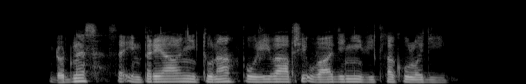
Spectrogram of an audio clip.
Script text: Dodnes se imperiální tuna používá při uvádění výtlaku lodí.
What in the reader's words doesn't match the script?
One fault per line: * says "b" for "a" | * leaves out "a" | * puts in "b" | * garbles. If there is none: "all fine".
all fine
